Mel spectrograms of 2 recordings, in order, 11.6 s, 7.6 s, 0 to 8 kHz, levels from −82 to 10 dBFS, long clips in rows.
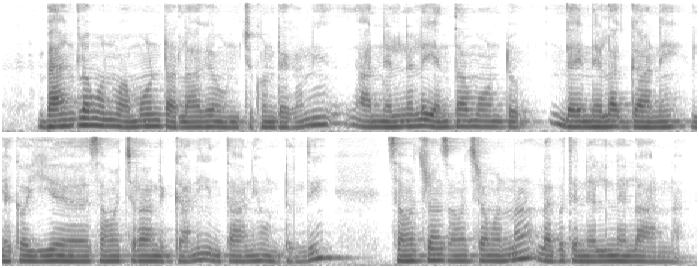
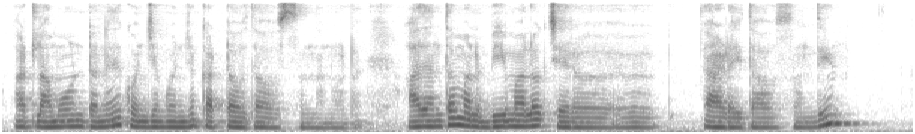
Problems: none marked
